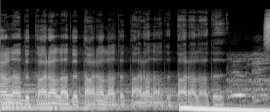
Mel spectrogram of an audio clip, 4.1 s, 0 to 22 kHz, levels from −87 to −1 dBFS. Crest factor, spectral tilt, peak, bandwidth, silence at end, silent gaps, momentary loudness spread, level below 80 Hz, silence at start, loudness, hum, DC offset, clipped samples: 12 dB; -6.5 dB/octave; -4 dBFS; 14 kHz; 0 s; none; 8 LU; -20 dBFS; 0 s; -18 LUFS; none; under 0.1%; under 0.1%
